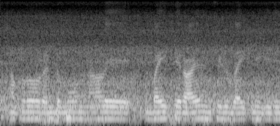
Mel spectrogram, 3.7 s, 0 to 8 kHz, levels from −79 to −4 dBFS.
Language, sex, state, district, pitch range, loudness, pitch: Tamil, male, Tamil Nadu, Kanyakumari, 110-115 Hz, -19 LUFS, 115 Hz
